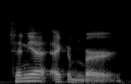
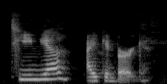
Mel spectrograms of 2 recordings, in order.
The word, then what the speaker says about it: Tenya Eikenberg: and today we have a very special guest Tena ekenberg I said that right correct yeah Tena ikenberg ikenberg so close sorry about that it's all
